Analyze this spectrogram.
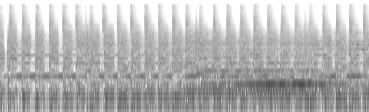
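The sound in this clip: A French-language heavy metal track plays loud and continuous, with a steady pounding drum beat and dense distorted guitars.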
